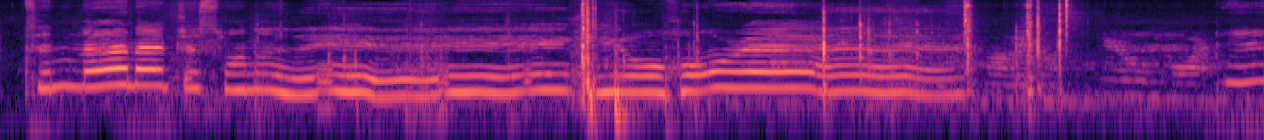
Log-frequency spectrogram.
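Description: A girl sings close to the microphone.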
